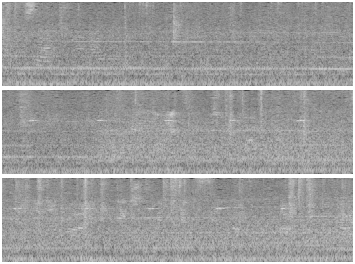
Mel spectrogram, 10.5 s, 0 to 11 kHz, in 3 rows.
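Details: Onboard Arriva Yorkshire Alexander ALX400 bus, fleet 665 (W665 CWX), on service 410 from Leeds to Stourton: steady howl over the diesel drone and road rumble, pitch holding then shifting lower. Source unclear.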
